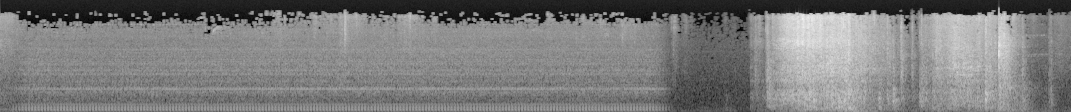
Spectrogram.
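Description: A steady, unchanging engine-like hum for about ten seconds that cuts off abruptly, followed after a short pause by loud, rough noise with a few knocks.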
